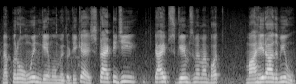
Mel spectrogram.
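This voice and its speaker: A young man doing joking live commentary while streaming a horror game, mixing Hindi and English and yelling at the character on screen. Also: high-pitched, normal speed. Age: young adult. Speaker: gaming streamer. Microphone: desk microphone.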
